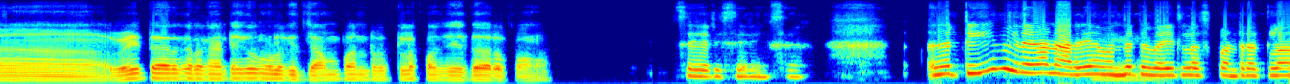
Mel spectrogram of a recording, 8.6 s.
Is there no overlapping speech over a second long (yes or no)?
yes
